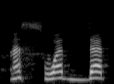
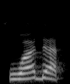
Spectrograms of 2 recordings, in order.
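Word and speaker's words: اسودت: Naswaddat. Tadi dibacanya wadat. Padahal di sana ada tasydid. Naswaddat.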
